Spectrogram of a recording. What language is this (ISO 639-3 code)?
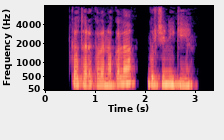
pus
